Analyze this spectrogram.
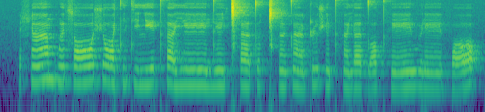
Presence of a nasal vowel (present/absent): present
